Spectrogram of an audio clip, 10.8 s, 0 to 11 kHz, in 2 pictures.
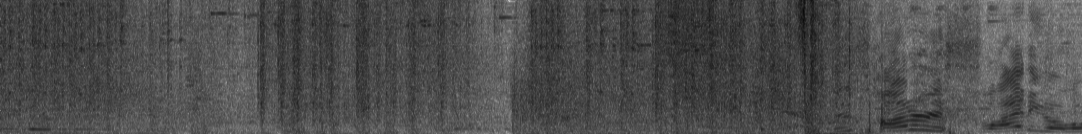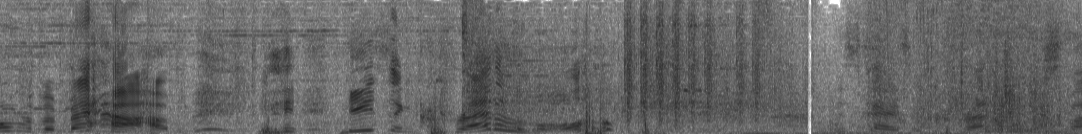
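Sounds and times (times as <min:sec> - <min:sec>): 
video game gunfire: 0:00.0 - 0:04.6, 0:08.0 - 0:10.6
speech: 0:04.4 - 0:08.7, 0:09.8 - 0:10.8.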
